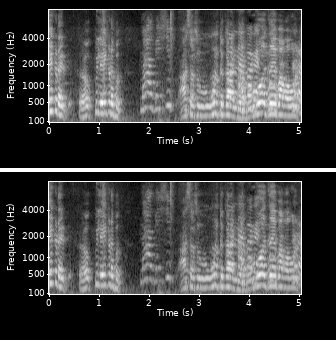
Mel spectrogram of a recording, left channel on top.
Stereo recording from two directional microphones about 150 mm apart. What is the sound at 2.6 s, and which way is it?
Speech, 25° right (ahead or behind).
